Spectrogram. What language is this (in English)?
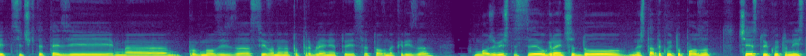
Bulgarian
